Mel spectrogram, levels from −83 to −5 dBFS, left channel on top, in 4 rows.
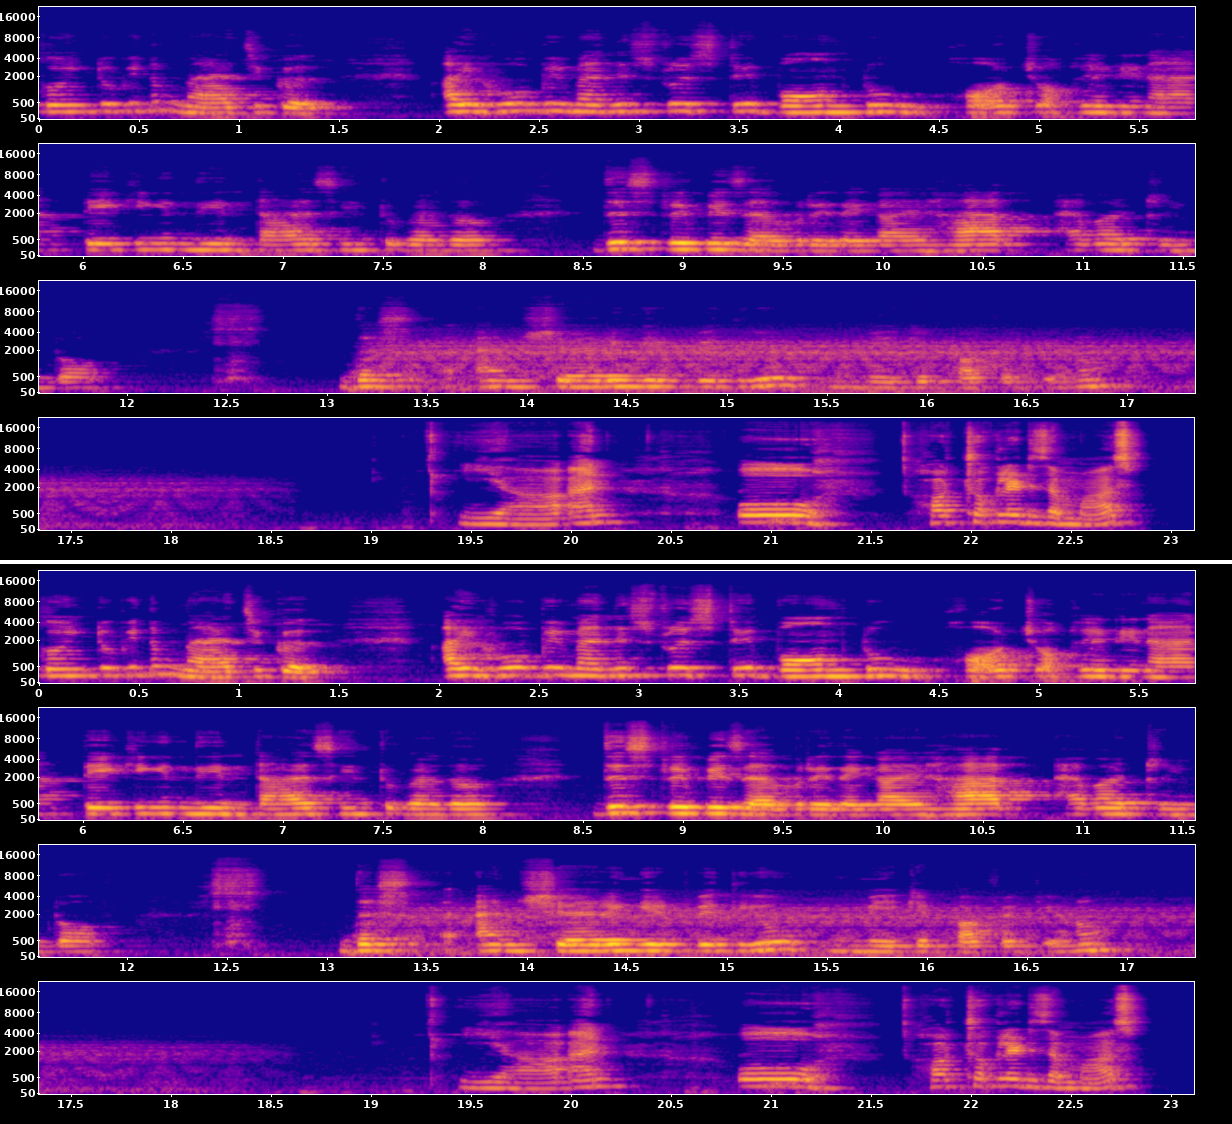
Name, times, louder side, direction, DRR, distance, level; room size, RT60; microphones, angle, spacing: voice 1, 0.0-11.9 12.4-12.6 13.1-17.0, right 5 dB, 50° right, 0.4 m, -23 dB
sound 1, 13.1-18.5, left 2 dB, 85° left, 1.0 m, -39 dB
voice 2, 19.4-20.2 20.8-21.4 21.7-22.9, left 4 dB, 30° left, 0.5 m, -22 dB
2.2 x 2.0 x 3.2 m
head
